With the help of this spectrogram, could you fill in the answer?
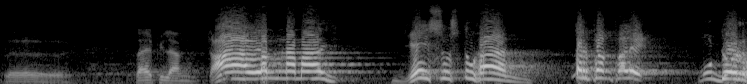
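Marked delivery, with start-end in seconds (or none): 2.1-7.4 high, drawn-out commanding roar; shouted command. Retold or imitated. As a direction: order it back at full force. Commands the tempter in Jesus' name. (perintah lantang dengan teriakan panjang)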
